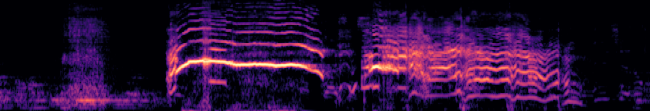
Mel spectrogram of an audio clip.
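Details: Infant crying: two loud, high-pitched wailing cry bursts, presented as a sound effect.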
